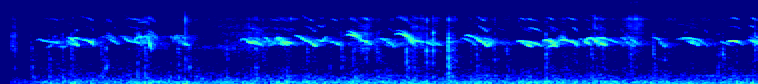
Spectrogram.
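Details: Colour chicks chirping from thirst for drinking water while eating; a dense chorus of high, short, downslurred peeps from many chicks, overlapping continuously, with soft tapping and pecking clicks underneath.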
